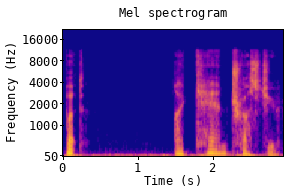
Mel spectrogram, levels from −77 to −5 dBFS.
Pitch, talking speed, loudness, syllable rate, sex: 105 Hz, 80 wpm, -21 LUFS, 2.9 syllables/s, male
